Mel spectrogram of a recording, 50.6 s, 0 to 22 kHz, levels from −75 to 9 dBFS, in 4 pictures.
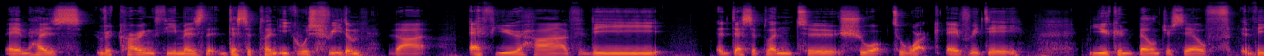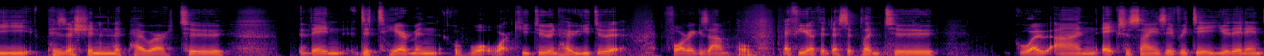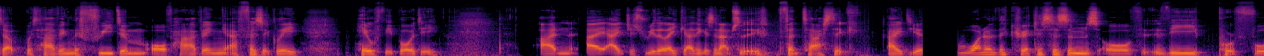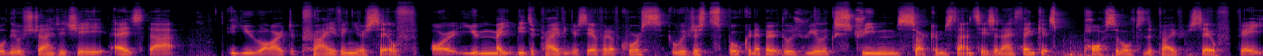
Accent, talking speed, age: British, 150 wpm, 20-39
